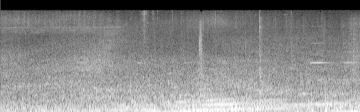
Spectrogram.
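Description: A car engine running and slowly gaining revs, its pitch rising steadily from about three seconds in as it gets louder.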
